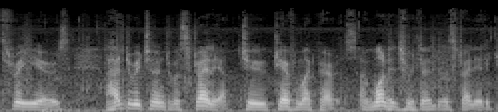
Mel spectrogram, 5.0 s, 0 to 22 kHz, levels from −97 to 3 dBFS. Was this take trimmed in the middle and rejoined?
yes; 1 cut; at 2.3 s

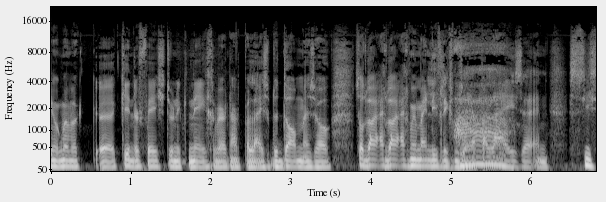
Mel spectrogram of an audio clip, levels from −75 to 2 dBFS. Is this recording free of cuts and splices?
no; 1 cut; at 4.2 s

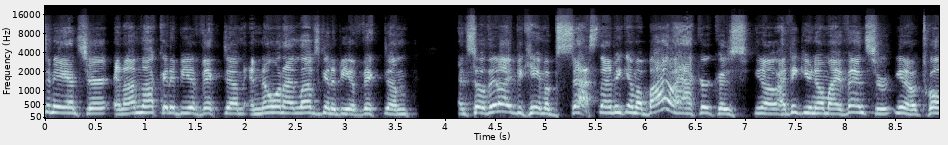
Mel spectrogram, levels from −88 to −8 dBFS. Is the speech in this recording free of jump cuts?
yes; 0 cuts

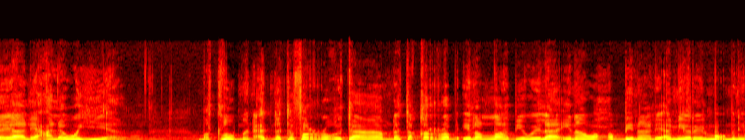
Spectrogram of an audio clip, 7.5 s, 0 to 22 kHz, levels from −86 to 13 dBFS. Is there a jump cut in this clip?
no; 0 cuts

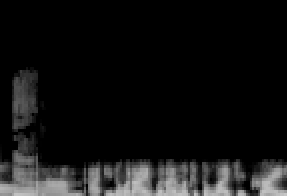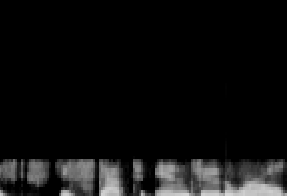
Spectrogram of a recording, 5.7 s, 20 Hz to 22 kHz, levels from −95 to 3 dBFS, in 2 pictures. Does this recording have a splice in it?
no; 0 cuts

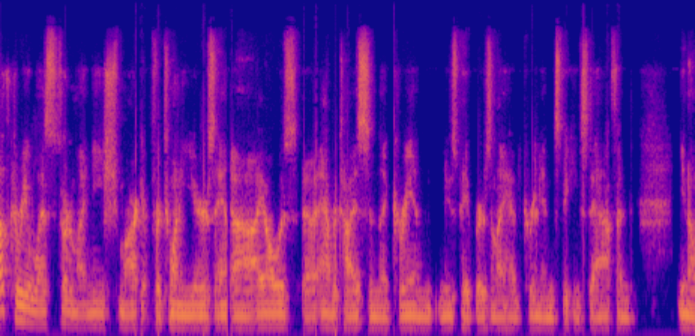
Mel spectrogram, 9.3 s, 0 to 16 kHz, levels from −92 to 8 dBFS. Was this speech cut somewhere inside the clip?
yes; 2 cuts; at 2.0 s, 3.0 s

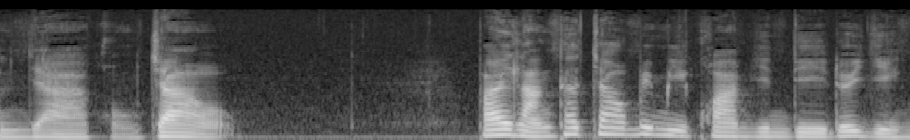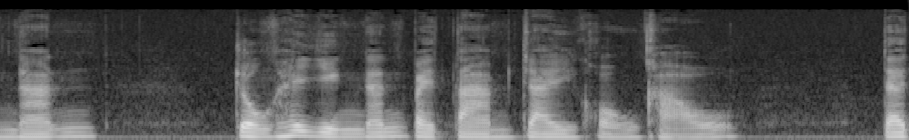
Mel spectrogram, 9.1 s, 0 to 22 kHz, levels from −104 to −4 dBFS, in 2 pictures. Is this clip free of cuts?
yes; 0 cuts

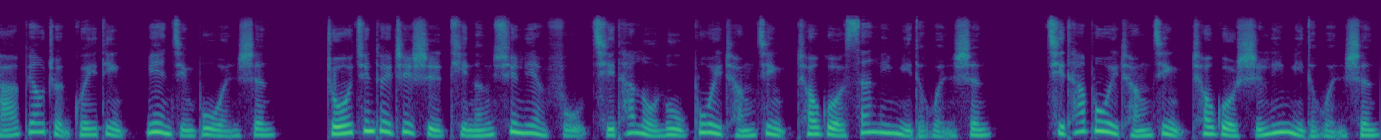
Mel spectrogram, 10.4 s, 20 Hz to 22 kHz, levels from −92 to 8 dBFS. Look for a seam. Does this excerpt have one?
no; 0 cuts

